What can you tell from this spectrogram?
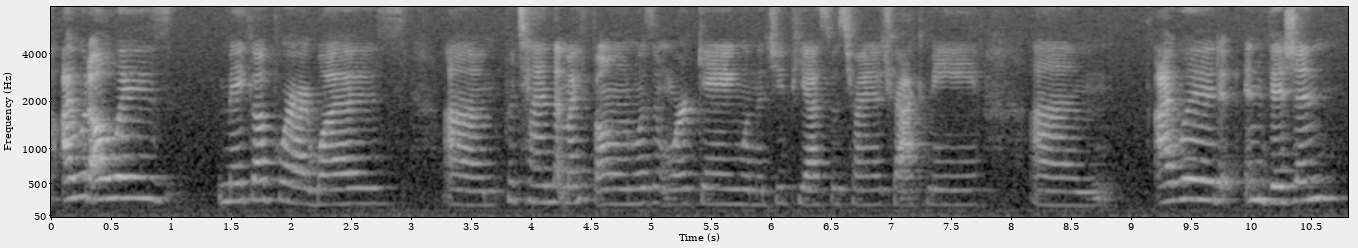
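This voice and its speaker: A woman's voice: a little high, a bit bright, reverberant, a little hiss or hum. A woman in her twenties answering casting interview questions in a chatty, giggly, slightly nervous way. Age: 20s. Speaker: reality show applicant.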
